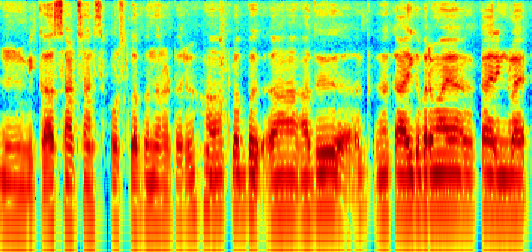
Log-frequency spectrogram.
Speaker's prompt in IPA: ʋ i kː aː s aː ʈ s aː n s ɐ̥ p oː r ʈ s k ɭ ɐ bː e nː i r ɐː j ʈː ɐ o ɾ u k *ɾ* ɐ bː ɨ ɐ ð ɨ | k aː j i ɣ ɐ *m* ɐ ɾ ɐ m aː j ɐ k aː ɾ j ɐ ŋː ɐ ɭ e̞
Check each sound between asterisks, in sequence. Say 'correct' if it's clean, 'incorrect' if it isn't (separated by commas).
incorrect, incorrect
